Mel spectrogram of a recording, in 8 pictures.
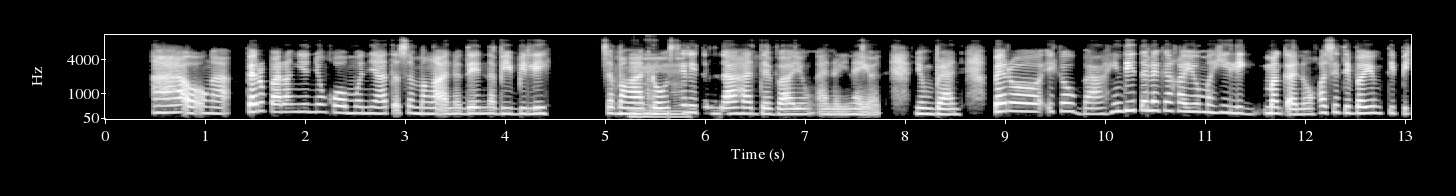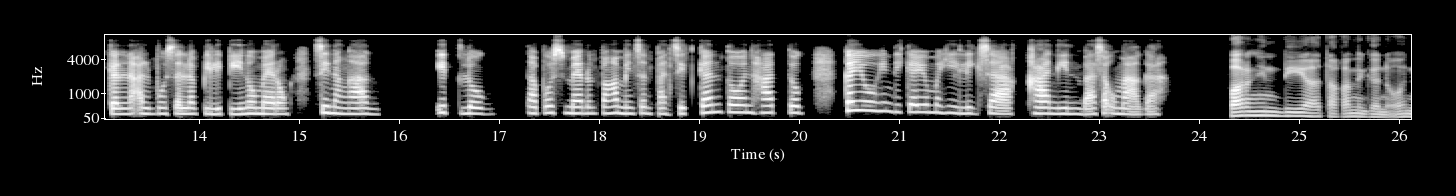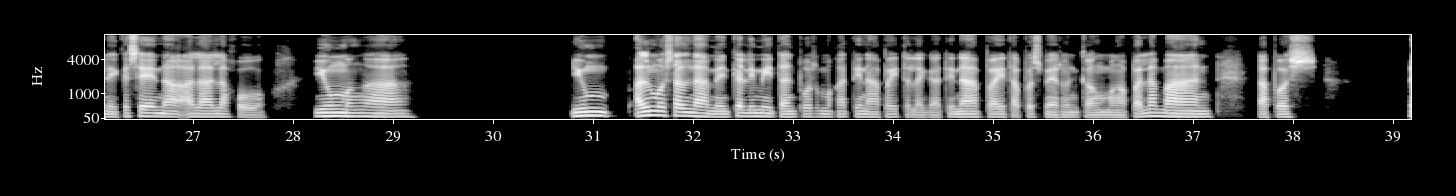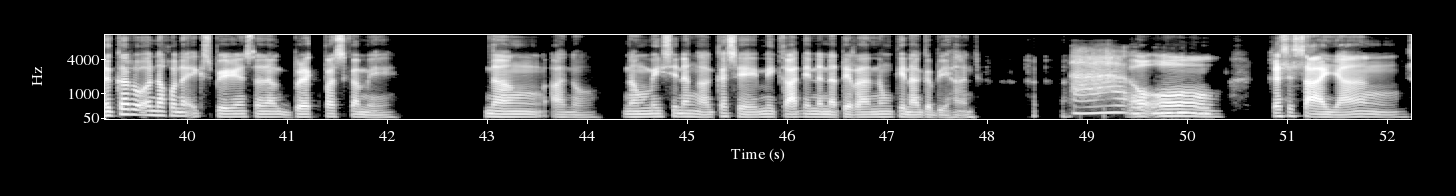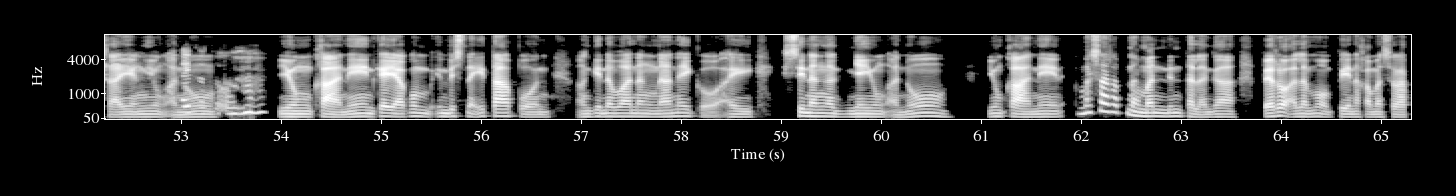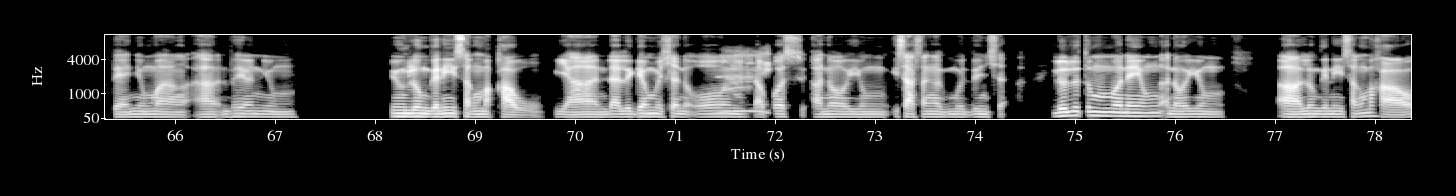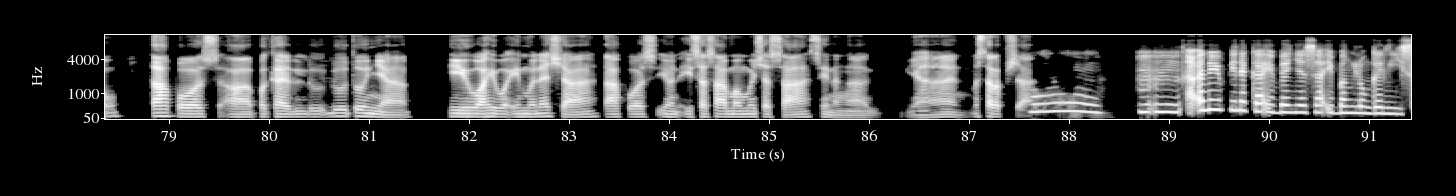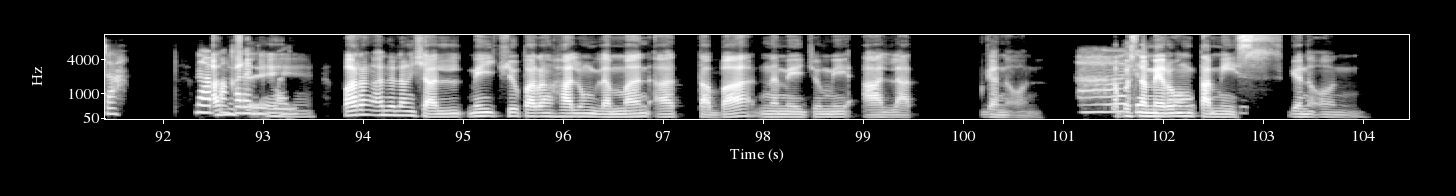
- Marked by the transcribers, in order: "ano" said as "ano'y"; chuckle; chuckle
- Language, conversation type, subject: Filipino, podcast, Ano ang paborito mong almusal at bakit?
